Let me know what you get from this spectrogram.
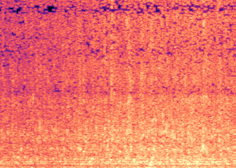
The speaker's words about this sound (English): And now there's, you know, in this moment, there's different type of energy where it's wanting to be, you know, it's not like this quick flowing creek that I'm standing next to.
